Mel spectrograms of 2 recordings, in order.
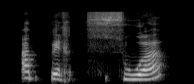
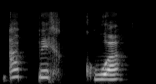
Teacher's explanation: je veux prononcer le C comme S et avant le O normalement je je prononce comme k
